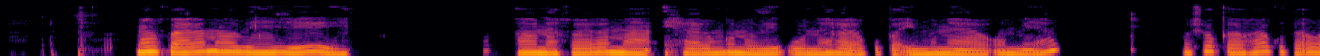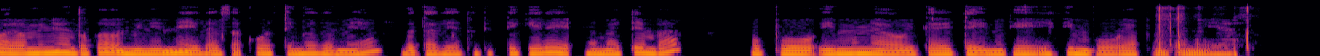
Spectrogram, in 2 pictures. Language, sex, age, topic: Oshiwambo, female, 25-35, agriculture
